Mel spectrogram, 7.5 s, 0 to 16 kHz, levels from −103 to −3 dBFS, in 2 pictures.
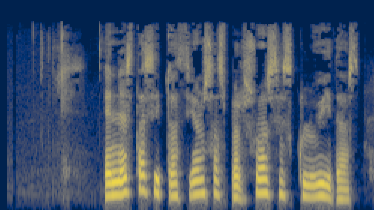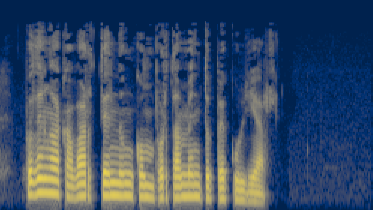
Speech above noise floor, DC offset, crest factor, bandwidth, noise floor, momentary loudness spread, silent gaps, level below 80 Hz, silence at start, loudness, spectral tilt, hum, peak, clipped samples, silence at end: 56 dB; under 0.1%; 20 dB; 11.5 kHz; -75 dBFS; 12 LU; none; -68 dBFS; 0.6 s; -20 LUFS; -5.5 dB/octave; none; -2 dBFS; under 0.1%; 1.1 s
